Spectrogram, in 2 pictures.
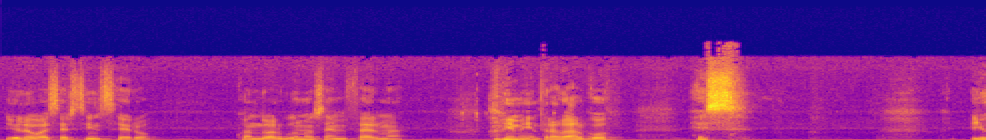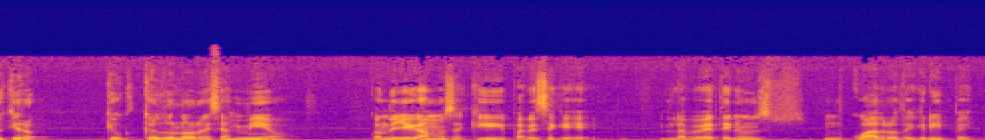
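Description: A man's voice: fairly high pitch, fairly even intonation, a little slow, long pauses. Impassioned male pastor preaching. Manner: impassioned, swinging from loud emphatic cries to hushed storytelling. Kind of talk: sermon.

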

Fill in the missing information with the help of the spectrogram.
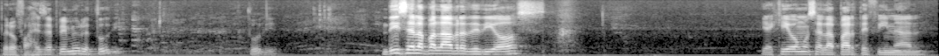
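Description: Man, middle-aged pastor, fervent sermon, shouts questions at the congregation. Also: medium pitch, lively intonation, measured pace, long pauses. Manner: fervent, calls out questions to the congregation, big swings in loudness. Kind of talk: sermon with storytelling.

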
